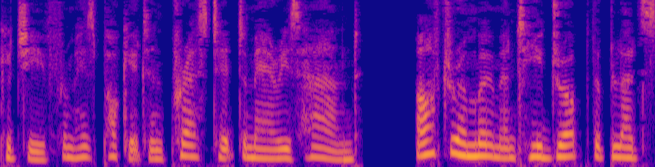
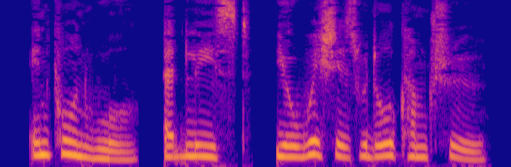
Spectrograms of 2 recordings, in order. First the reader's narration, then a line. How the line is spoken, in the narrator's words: Stuart said in a conversational tone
